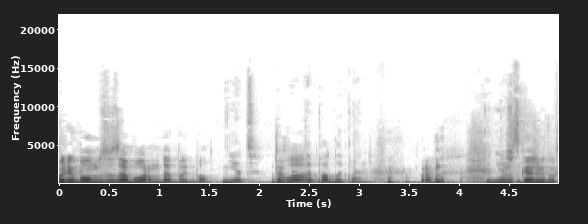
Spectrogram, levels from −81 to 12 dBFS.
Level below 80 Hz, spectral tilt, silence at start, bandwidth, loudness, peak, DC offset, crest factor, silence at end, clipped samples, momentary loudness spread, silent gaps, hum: -34 dBFS; -7.5 dB/octave; 0 s; 11 kHz; -24 LUFS; -6 dBFS; under 0.1%; 16 dB; 0 s; under 0.1%; 13 LU; none; none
